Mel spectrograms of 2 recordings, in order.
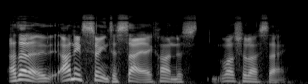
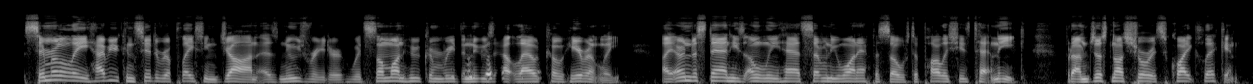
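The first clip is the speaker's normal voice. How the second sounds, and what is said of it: Put-on American Southern accent, robotic. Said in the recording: “American accent ... You sound like a southern robot.”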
